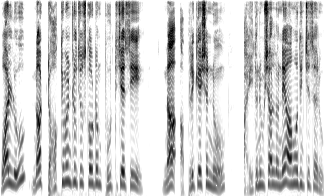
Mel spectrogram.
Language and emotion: Telugu, surprised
